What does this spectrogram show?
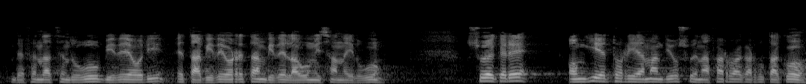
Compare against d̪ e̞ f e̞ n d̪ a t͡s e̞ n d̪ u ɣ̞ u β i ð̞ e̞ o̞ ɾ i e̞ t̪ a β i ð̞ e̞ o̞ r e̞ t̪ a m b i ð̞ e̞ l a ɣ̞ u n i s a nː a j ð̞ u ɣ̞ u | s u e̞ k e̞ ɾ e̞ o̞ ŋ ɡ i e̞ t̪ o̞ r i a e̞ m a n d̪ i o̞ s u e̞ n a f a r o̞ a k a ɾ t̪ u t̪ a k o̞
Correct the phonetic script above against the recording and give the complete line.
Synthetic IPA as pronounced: d̪ e̞ f e̞ n d̪ a t͡s e̞ n d̪ u ɣ̞ u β i ð̞ e̞ o̞ ɾ i e̞ t̪ a β i ð̞ e̞ o̞ r e̞ t̪ a m b i ð̞ e̞ l a ɣ̞ u n i s a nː a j ð̞ u ɣ̞ u | s u e̞ k e̞ ɾ e̞ o̞ ŋ ɡ i e̞ t̪ o̞ r i a e̞ m a n d̪ i o̞ s u e̞ n a f a r o̞ a k a ɾ t̪ u t̪ a k o̞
